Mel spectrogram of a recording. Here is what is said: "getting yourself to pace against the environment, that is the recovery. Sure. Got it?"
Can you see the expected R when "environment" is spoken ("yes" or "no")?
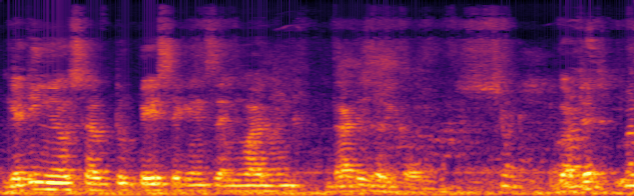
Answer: no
